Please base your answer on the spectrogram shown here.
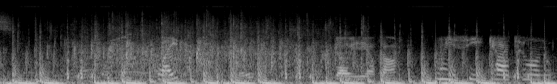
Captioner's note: crowd claps drowns out speaker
